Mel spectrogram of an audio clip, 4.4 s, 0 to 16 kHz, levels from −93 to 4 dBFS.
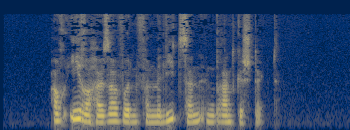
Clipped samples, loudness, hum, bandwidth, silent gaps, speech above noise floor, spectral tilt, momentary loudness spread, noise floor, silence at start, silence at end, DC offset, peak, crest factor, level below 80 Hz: under 0.1%; -19 LUFS; none; 11.5 kHz; none; 47 dB; -5 dB/octave; 9 LU; -66 dBFS; 0.65 s; 0.95 s; under 0.1%; -2 dBFS; 18 dB; -60 dBFS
